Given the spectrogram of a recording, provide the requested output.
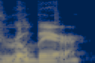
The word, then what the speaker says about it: Robert: even even like louise robert it's not even luis robert you know the way that he pronounces his last name is robert robert it's luis robert what is he french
